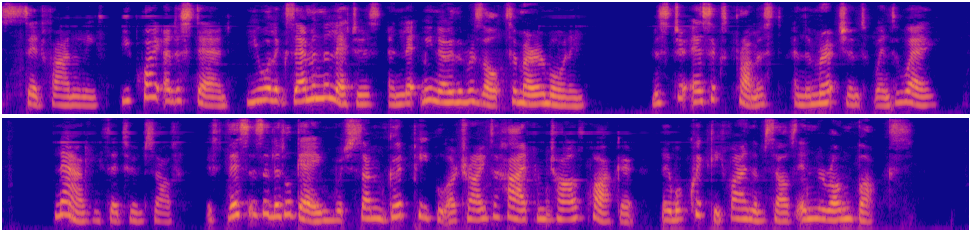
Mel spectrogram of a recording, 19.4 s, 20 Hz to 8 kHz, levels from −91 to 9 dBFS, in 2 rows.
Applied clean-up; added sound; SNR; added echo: neural mask model DeepFilterNet 3.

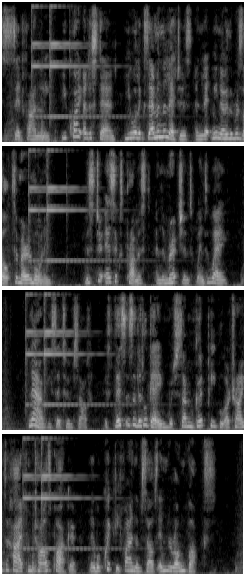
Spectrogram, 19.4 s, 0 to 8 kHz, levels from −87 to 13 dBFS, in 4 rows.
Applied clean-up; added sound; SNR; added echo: none; Doorbell; 11 dB; none.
